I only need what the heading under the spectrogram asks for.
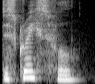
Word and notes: disgraceful: British English

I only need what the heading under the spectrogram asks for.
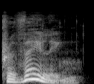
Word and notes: prevailing: British English

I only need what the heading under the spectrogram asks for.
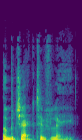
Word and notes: objectively: American English

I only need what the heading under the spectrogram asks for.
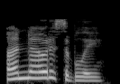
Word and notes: unnoticeably: British English

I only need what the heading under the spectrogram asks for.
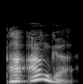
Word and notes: pa'anga: British English

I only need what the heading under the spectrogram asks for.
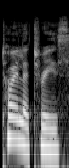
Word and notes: toiletries: American English

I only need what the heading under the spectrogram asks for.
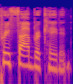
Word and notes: prefabricated: American English

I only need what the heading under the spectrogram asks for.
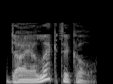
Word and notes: dialectical: British English

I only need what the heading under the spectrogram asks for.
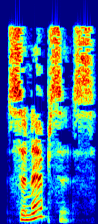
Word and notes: synapsis: British English

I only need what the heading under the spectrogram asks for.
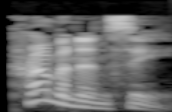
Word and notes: prominency: British English

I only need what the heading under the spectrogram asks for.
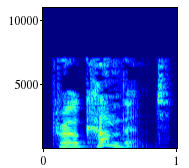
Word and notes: procumbent: British English

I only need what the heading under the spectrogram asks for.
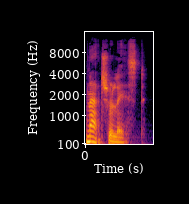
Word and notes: naturalist: British English

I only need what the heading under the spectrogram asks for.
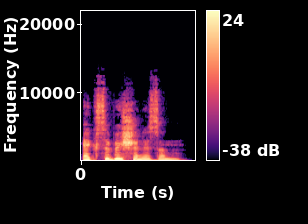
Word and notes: exhibitionism: British English

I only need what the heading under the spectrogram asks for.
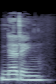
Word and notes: netting: American English

